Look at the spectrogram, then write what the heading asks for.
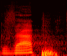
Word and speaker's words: WEPP: Also, I would just like to shout out for WEP. If we're saying your name wrong, we're sorry. Yeah. Because I think he says like VEP. WEP. Sounds Yeah. German.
